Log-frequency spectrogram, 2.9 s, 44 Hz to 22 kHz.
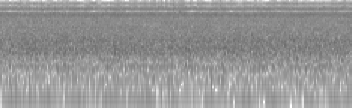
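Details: Feature Comforts FT30-3D table fan, needing a clean, on speed 2 (medium): steady, even airy whoosh with a low hum underneath, no ticks or rattles; runs normally.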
